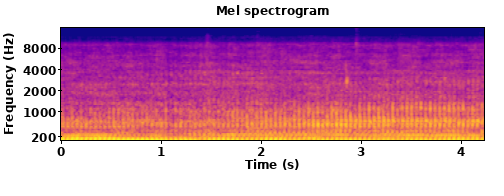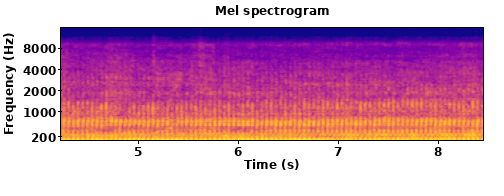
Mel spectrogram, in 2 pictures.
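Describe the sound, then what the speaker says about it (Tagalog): A motorcycle rumbles close by beside flowing water, a loud steady engine drone that fills the whole stretch without fading. "May dadaan na namang motor."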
